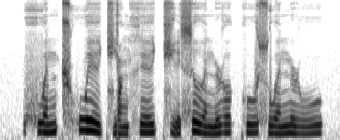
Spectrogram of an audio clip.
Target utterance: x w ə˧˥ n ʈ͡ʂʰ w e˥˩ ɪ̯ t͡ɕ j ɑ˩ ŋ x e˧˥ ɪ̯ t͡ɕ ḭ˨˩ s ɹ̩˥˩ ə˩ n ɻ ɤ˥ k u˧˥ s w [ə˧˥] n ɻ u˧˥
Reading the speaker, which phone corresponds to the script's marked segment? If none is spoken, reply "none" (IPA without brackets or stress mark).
ə˧˥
